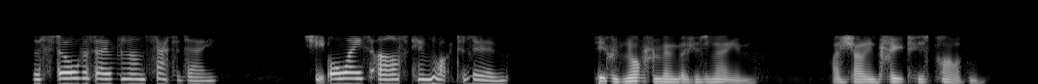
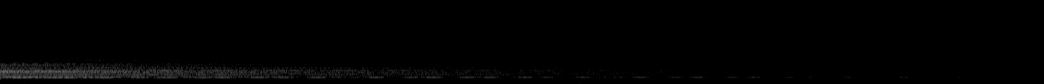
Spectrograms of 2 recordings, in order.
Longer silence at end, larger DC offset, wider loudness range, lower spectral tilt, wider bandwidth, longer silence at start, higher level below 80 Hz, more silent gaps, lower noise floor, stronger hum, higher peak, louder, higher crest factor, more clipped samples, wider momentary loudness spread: second, 0 s vs 0.5 s; first, 0.6% vs under 0.1%; second, 3 LU vs 14 LU; first, -11 dB/octave vs -2 dB/octave; first, 4 kHz vs 2.6 kHz; about the same, 0 s vs 0 s; first, -54 dBFS vs under -90 dBFS; neither; about the same, -86 dBFS vs -85 dBFS; neither; first, -2 dBFS vs -38 dBFS; first, -23 LUFS vs -56 LUFS; about the same, 20 dB vs 20 dB; neither; about the same, 15 LU vs 17 LU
